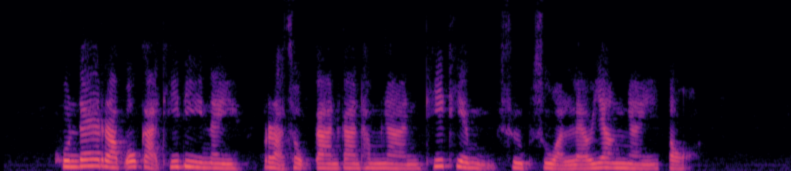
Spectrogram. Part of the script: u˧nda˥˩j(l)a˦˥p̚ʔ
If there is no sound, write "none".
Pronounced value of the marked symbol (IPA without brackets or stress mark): ɾ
